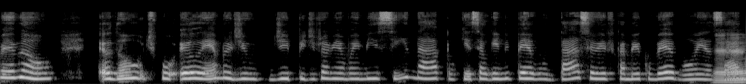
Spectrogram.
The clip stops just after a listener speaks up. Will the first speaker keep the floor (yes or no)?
no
